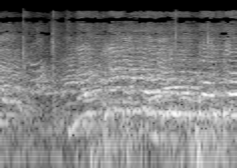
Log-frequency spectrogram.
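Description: Excited chatter of several voices talking and exclaiming over one another, dipping briefly and then swelling again about half a second in.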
